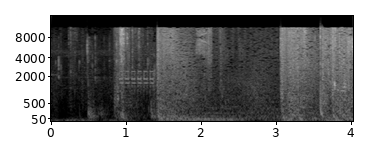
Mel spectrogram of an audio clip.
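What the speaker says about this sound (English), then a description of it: "This dude was just shooting at me." Video game gunfire in a duos battle royale match, with a shotgun mentioned: loud bursts of rapid shots and booming impacts, with a brief lull midway before dense firing resumes, close and continuous throughout.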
